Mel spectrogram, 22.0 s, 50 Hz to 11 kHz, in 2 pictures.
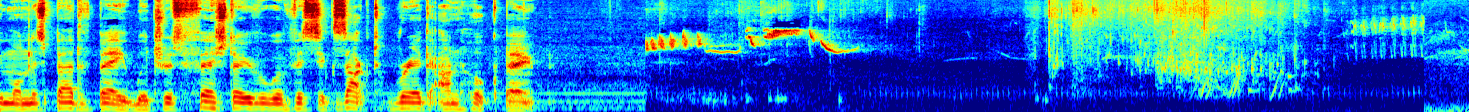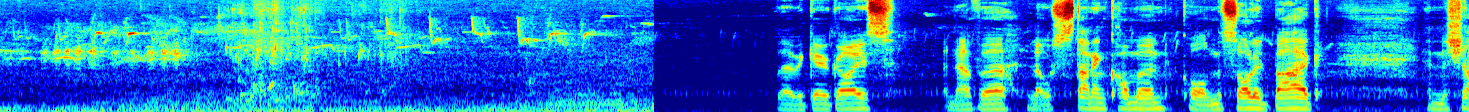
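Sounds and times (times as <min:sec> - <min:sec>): small birds chirping: 0:04.8 - 0:08.6, 0:09.9 - 0:22.0
water splashing: 0:07.7 - 0:10.1, 0:12.6 - 0:14.3.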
